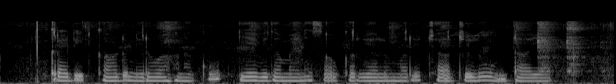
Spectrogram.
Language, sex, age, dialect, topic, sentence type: Telugu, female, 25-30, Southern, banking, question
